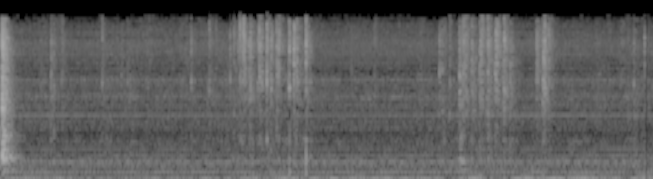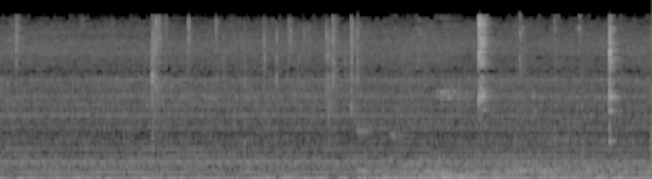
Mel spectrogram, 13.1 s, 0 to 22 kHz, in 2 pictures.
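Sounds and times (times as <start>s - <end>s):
snack packets crinkling: 0.4s - 3.2s, 4.4s - 5.6s, 8.0s - 10.1s.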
